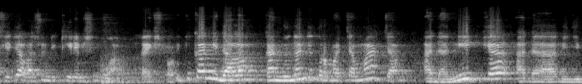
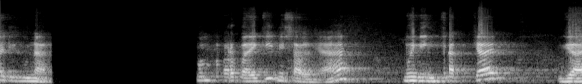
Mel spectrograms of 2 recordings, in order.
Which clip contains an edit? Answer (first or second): first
